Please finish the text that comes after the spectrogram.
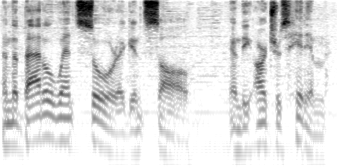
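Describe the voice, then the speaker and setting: A man narrating scripture from a script in a solemn, measured storytelling manner. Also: low voice, lively intonation, soft background music.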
